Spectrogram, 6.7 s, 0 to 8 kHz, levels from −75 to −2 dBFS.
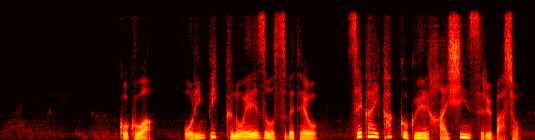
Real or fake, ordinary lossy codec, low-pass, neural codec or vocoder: fake; none; 7.2 kHz; codec, 16 kHz, 0.7 kbps, FocalCodec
